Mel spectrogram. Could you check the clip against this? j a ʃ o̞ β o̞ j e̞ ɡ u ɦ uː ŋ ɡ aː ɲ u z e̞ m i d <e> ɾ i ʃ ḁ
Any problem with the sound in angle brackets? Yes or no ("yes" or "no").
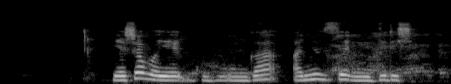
yes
